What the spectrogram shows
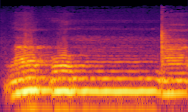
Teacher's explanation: mim mati ketemu mimnya idgham ini ya, ditahan dikit lagi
